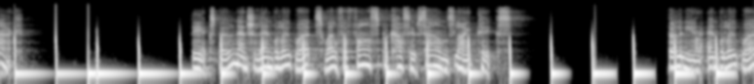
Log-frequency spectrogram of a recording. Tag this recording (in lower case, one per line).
drum
speech
music
drum machine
